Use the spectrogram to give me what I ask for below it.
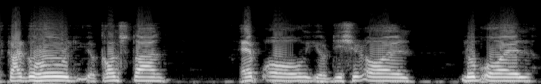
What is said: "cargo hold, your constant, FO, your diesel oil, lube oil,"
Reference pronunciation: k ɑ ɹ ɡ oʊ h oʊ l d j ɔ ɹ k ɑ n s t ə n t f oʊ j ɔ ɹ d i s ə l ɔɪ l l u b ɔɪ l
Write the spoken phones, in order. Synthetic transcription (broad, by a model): k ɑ ɹ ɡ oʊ h oʊ l d j ɔ ɹ k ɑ n s t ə n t p oʊ j ɔ ɹ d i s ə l ɔɪ l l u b ɔɪ l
